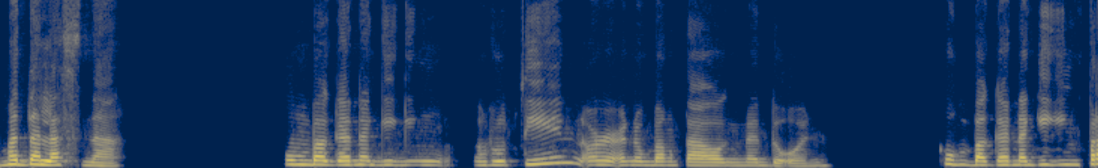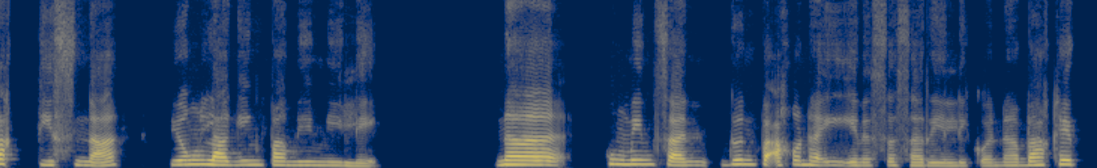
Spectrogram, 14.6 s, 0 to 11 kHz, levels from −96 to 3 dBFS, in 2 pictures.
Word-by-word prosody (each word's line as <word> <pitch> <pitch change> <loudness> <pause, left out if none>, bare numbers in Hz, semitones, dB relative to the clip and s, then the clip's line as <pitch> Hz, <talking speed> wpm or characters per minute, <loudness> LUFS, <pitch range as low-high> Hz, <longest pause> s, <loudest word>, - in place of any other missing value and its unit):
madalas 250 -2 +6
na. 195 -3 -4 1.1
Kumbaga 265 -2 +4
nagiging 245 -2 -4 0.2
routine 280 +11 -1
or 255 -1 0
ano 240 -1 -3
bang 230 0 -1
tawag 210 -1 +1
na 205 0 -6
doon, 190 -1 -7 0.7
kumbaga 255 -3 +2
nagiging 255 +1 -1
practice 295 -4 -1
na 215 0 +2 0.4
'yong 270 +2 +1
laging 255 0 +3
pamimili, 220 -6 -4 0.8
na 260 -2 +7 0.3
kung 290 -2 0
minsan 245 -6 +1
do'n 280 +4 -1
pa - - +5
ako 270 - -5
naiinis 215 -3 -5
sa 220 - -6
sarili 200 -1 -6
ko 200 - -9
na 210 +2 -7
bakit 250 +5 0
245 Hz, 125 wpm, -24 LUFS, 215-265 Hz, 1.1 s, na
